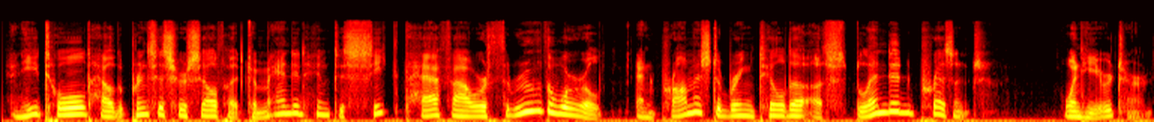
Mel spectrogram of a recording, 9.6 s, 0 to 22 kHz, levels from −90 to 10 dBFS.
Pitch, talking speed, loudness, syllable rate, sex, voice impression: 165 Hz, 180 wpm, -17 LUFS, 4.7 syllables/s, male, very masculine, slightly middle-aged, thick, tensed, powerful, bright, slightly soft, muffled, fluent, raspy, cool, intellectual, refreshing, slightly sincere, calm, mature, slightly friendly, reassuring, unique, slightly elegant, wild, slightly sweet, lively, slightly kind, slightly intense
